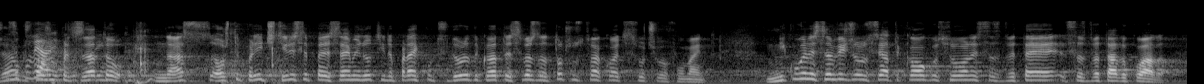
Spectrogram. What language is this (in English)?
Bulgarian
